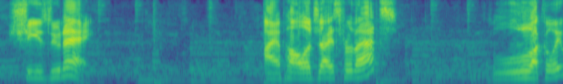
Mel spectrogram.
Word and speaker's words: Shizune: I have been saying this young lady's name wrong this whole time. It is, in fact, Shizune. Not Shizune, Shizune.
